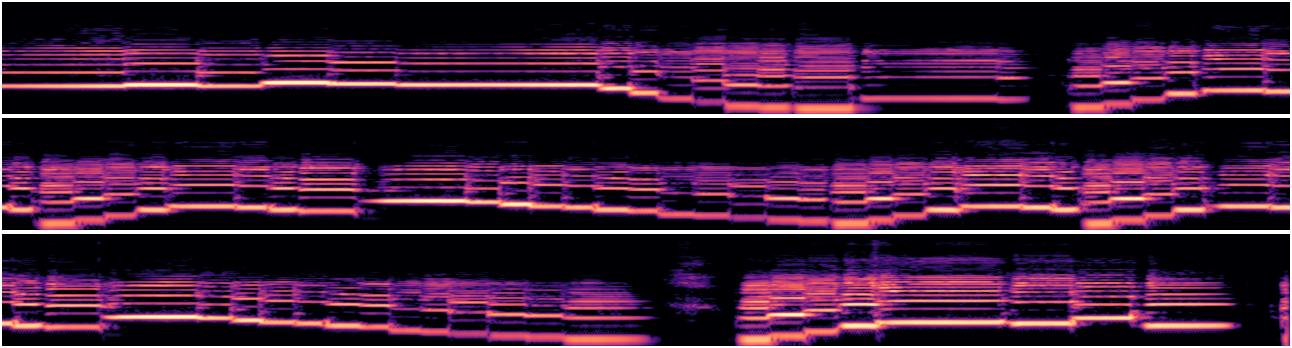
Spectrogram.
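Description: Solo bass clarinet playing a single melodic line: a long held note at the start, then flowing passages that sweep down into the instrument's low register and back up again and again. The playing breaks off briefly about eight seconds in and again near the end.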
